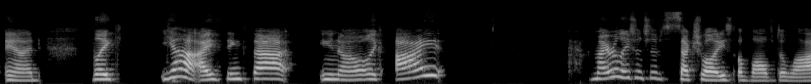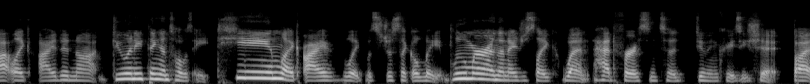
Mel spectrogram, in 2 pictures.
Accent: Deep South, United States; now in Los Angeles, United States; I mean, I live in LA. I'm really grateful and lucky, but like, I grew up in the Deep South. I still have friends there.

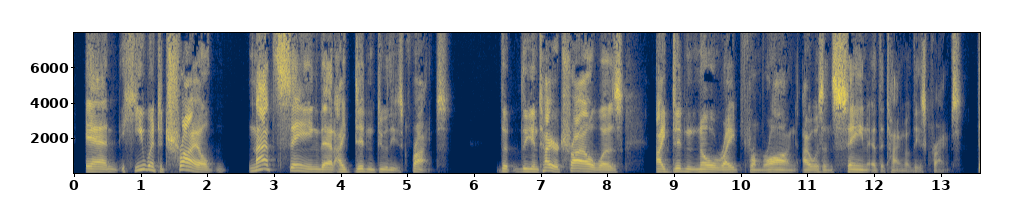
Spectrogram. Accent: Milwaukee, Wisconsin, United States; Because like we'd say Jeffrey Dahmer, I'm from Milwaukee.

